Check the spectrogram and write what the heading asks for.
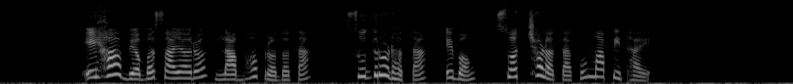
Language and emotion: Odia, neutral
